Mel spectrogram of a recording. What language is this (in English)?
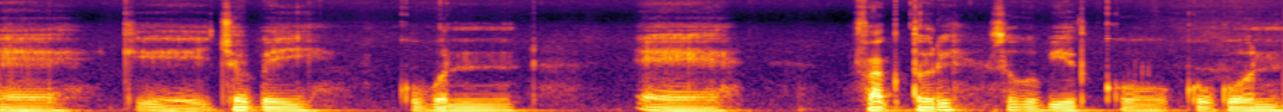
Kalenjin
